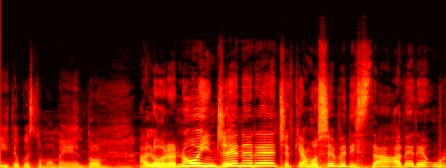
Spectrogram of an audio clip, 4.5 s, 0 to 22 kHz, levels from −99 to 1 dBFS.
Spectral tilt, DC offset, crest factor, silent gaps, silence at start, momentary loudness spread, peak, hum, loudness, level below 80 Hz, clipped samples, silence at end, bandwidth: -5.5 dB/octave; under 0.1%; 16 dB; none; 0 s; 18 LU; -4 dBFS; none; -18 LUFS; -52 dBFS; under 0.1%; 0 s; 13.5 kHz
